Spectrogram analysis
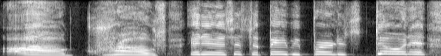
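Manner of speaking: very high falsetto cry of disgust; squealed outrage. Acted. All the birds catch baby bird at it, squealing in disgust. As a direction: squeal and point out the culprit.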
